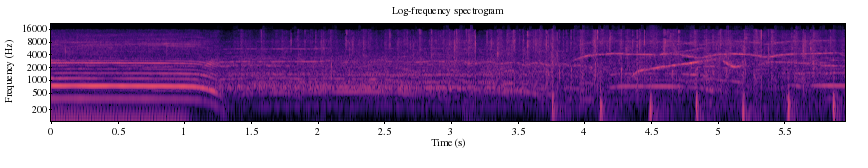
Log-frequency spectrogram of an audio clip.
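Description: Applause and cheering from a crowd at a live music set, broken up by sharp claps and whoops that follow a sustained chord fading out at the start.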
